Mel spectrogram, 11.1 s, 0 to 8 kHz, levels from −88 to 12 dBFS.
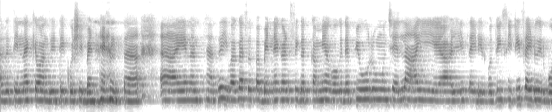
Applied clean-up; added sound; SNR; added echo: none; none; none; reverberation time 0.8 s.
